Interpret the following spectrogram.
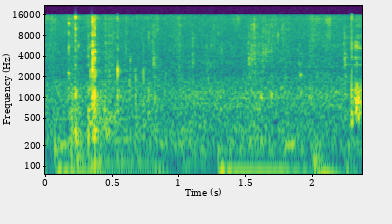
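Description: Faint rustling and a few soft clicks of hands folding damp cheesecloth over soft tofu curds in a plastic tofu press.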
